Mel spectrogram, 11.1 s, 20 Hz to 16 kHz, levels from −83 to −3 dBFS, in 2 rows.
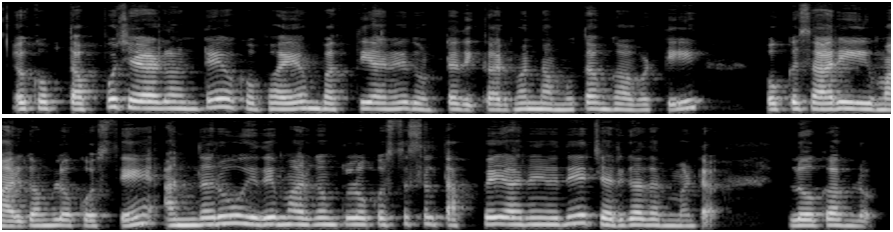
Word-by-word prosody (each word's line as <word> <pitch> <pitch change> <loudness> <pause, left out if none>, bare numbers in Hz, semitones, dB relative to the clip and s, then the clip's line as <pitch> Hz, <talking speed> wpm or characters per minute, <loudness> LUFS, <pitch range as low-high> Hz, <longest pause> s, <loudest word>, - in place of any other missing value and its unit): ఒక 210 +1 -1
తప్పు 190 +6 0
చేయాలంటే 215 0 +3
ఒక 230 -5 -6
భయం, 200 +3 +2
భక్తి 190 +2 -2
అనేదుంటది, 190 -3 -3
కర్మను 180 +3 0
నమ్ముతాం 185 +2 -1
గాబట్టి. 170 +1 -4 0.6
ఒక్కసారి 195 +1 +2
ఈ - - +3
మార్గంలోకొస్తే 175 +1 -1 0.3
అందరూ 215 +5 +3 0.2
ఇదే 220 +1 +4
మార్గంలోకొస్తే 215 0 -1
అసలు 225 -1 -6
తప్పే 190 +4 0
అనేదే 215 +2 0
జరగదనమాట 185 -3 -1 0.6
లోకంలో. 185 -1 0
195 Hz, 115 wpm, -22 LUFS, 180-215 Hz, 0.6 s, ఇదే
